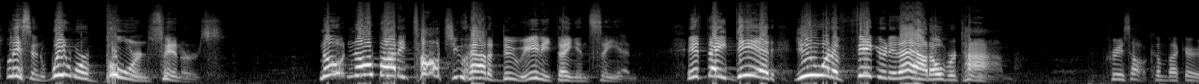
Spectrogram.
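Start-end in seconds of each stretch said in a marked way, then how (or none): 0.0-10.1 loud, high, driving sermon cadence; preaching at full force. Acted. Preacher hammering the congregation, loud and rising. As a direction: preach it hard to the pews.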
